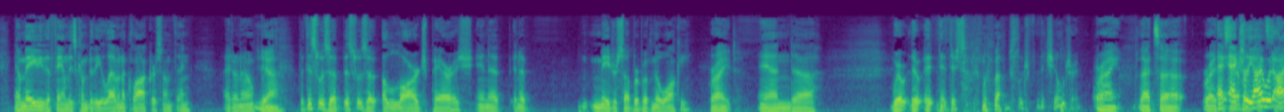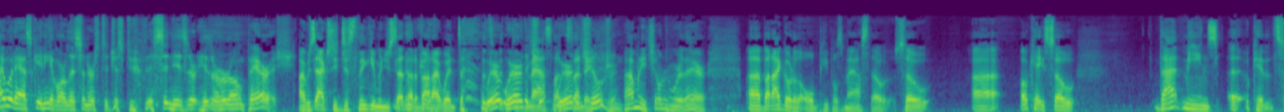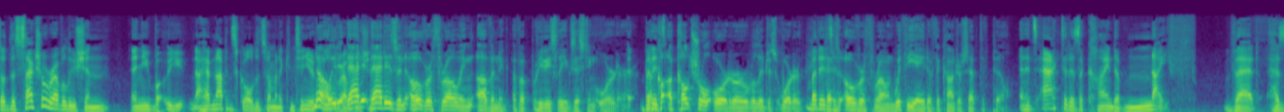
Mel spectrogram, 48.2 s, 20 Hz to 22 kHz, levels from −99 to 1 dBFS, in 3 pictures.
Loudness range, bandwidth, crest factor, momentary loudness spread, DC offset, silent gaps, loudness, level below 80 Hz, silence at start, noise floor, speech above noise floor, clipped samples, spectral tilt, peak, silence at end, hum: 6 LU; 12.5 kHz; 18 dB; 11 LU; under 0.1%; none; -20 LUFS; -48 dBFS; 0.15 s; -55 dBFS; 36 dB; under 0.1%; -5.5 dB/octave; -2 dBFS; 0 s; none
